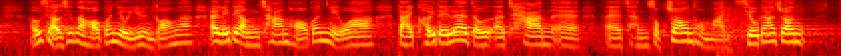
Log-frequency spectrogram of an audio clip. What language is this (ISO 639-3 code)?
yue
